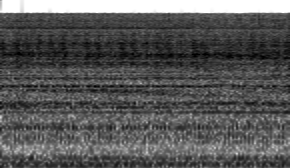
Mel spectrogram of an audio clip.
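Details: Three-door makeup table refrigeration unit on a service call, compressor just restarted with a wet coil and a hot box: steady, even low hum with a constant airy rush, no knocks or rattles; running normally as the box temperature drops.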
